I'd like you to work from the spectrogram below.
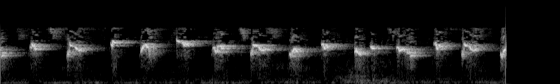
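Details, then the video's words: Yellow-vented bulbul, called trucukan, in long rapid song meant as a lure for other birds. Chirpy, falling whistled notes repeat about three a second, then stop abruptly before silence. "suara trucukan gacor ropel panjang cocog untuk pancingan"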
